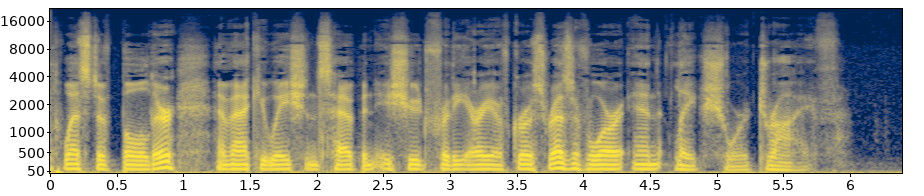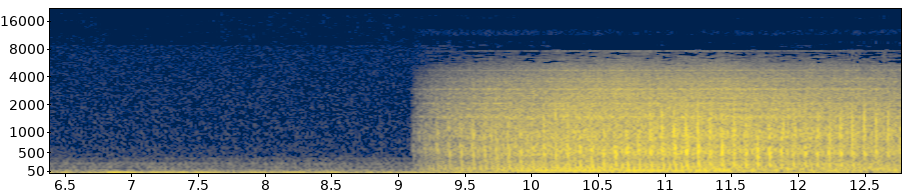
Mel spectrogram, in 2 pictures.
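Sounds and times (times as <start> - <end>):
speech: 0.1 - 6.0
helicopter hovering while pulling water from a reservoir to fight a fire: 9.2 - 12.7
low rumble: 9.2 - 12.7.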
